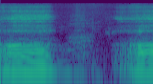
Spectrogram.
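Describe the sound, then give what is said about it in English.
Loud, droning snoring of a man nominated for Adelaide's Greatest Snorer, with a deep foghorn-like tone: a long rumbling inhale, a quieter breathy pause, then the heavy honking snore starts again, forceful. “It sounds exactly like a ship's horn.”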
